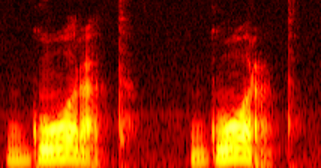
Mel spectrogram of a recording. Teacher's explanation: Again, it ends with d, but rather than pronouncing it as d, you say it as t at the very end of a word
